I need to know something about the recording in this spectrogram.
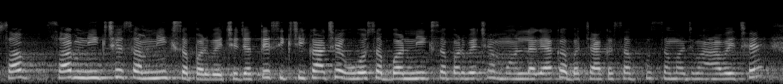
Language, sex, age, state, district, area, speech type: Maithili, female, 18-30, Bihar, Supaul, rural, spontaneous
